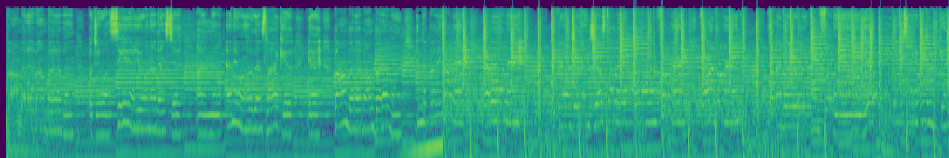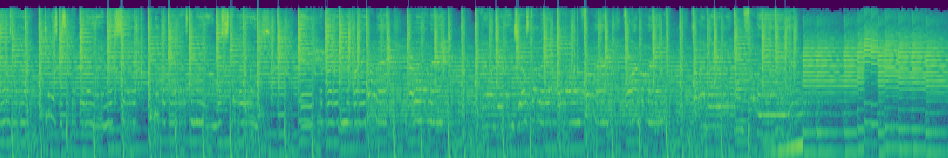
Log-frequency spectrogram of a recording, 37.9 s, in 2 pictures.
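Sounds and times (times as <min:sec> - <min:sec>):
phonk music: 0:00.1 - 0:37.9.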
